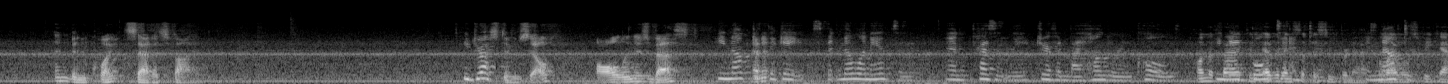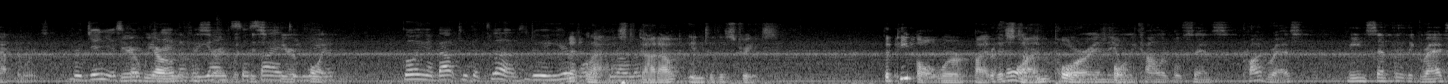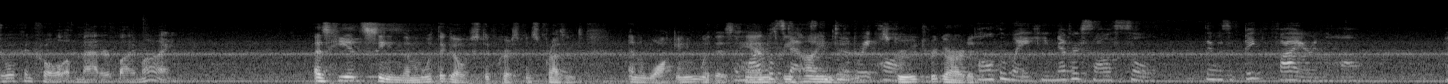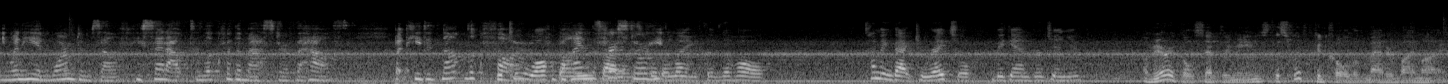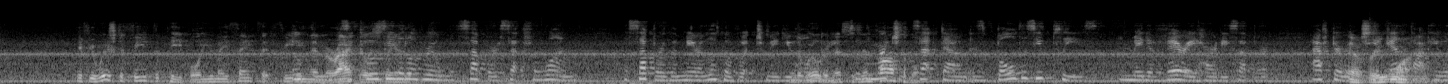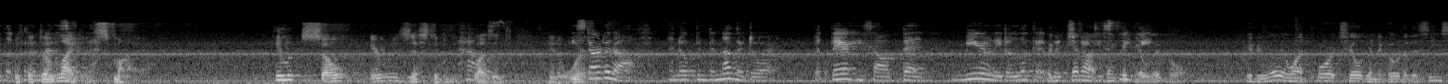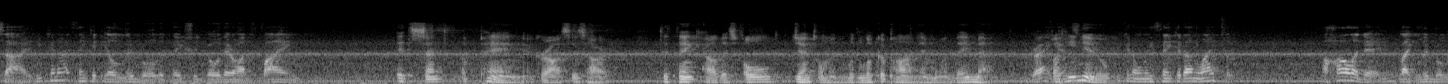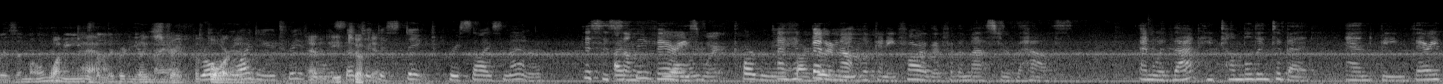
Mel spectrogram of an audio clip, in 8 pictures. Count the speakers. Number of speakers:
four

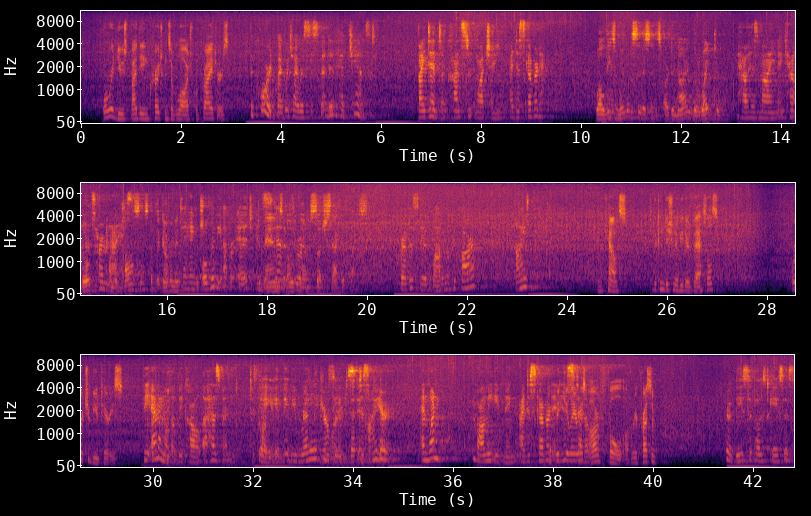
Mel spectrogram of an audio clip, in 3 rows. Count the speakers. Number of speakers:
four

